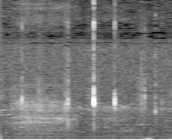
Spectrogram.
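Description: A few faint plastic clicks from the head of a Transformers Star Wars AT-AT toy being turned, heard over a loud, steady low electrical hum.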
